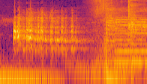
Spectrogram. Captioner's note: turkey gobble; country music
